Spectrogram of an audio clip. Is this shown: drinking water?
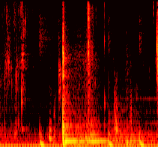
yes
